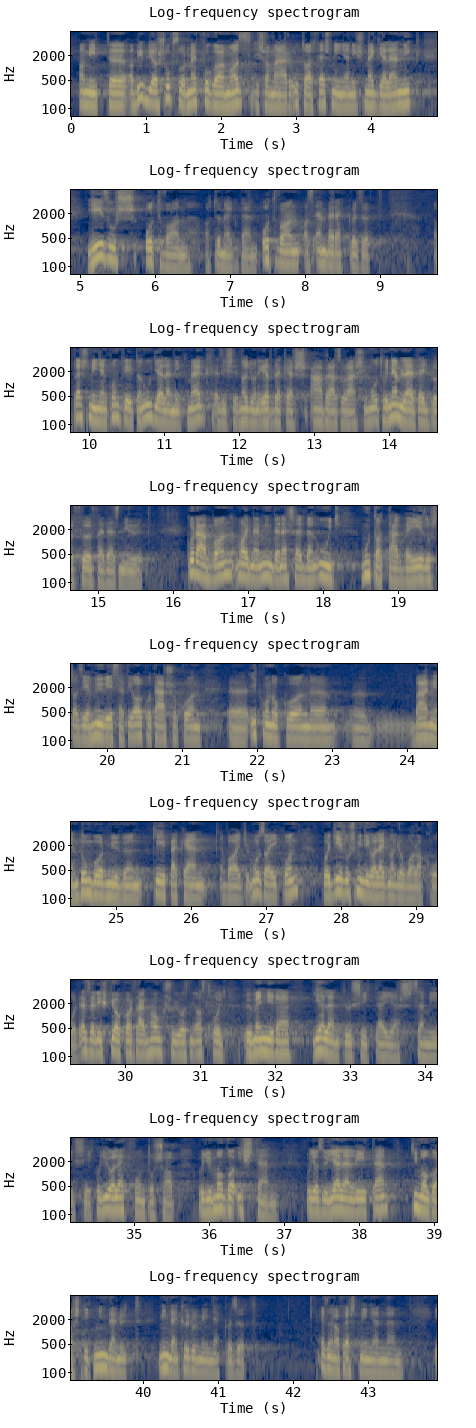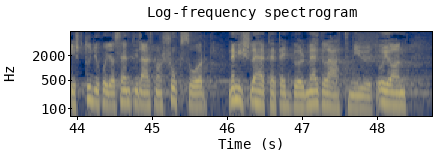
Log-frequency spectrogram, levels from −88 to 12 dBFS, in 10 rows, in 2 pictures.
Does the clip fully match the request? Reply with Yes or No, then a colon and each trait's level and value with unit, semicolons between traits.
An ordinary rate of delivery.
Yes: average, 135 wpm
